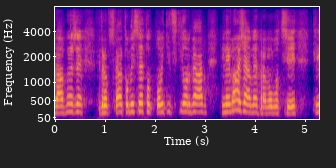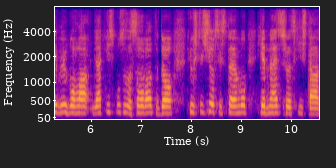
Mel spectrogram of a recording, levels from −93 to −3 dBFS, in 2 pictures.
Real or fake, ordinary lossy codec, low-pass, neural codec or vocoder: fake; AAC, 32 kbps; 7.2 kHz; codec, 24 kHz, 1 kbps, SNAC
